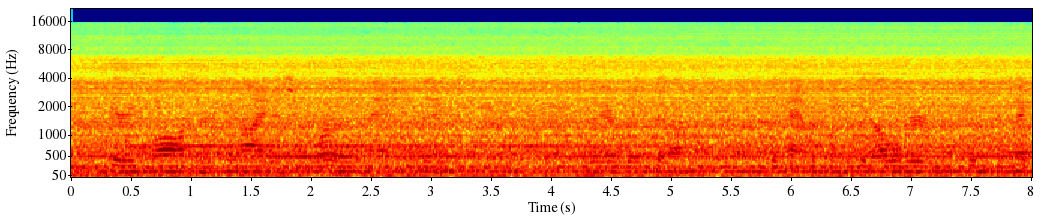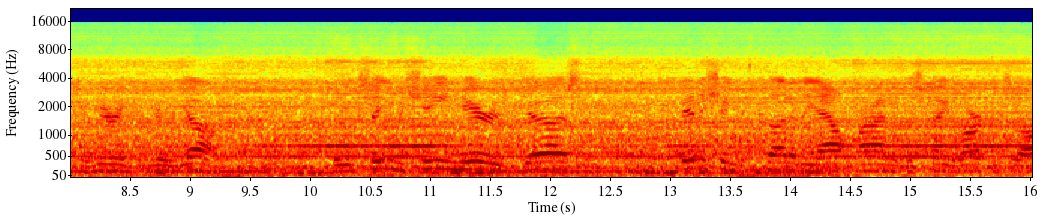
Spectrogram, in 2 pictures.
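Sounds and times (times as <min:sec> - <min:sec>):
dust collector air rush: 0:00.0 - 0:16.0
router spindle whine: 0:00.0 - 0:16.0.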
